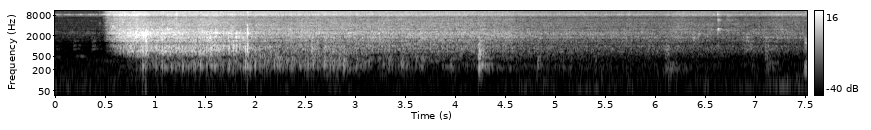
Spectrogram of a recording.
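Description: Elephant foot yam and potato sizzle loudly in a hot pan as water is added, a sudden hissing burst that settles into a steady, close frying sizzle with faint stirring clicks.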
